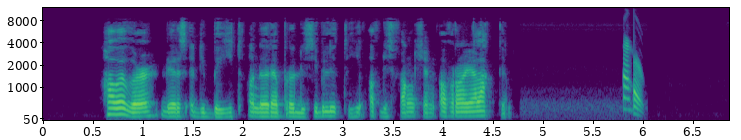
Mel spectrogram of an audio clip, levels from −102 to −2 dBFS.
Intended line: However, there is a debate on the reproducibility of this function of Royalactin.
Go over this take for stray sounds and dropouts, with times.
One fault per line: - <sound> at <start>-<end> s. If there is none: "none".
- chirp at 5.8-6.0 s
